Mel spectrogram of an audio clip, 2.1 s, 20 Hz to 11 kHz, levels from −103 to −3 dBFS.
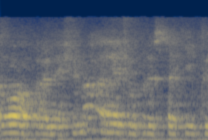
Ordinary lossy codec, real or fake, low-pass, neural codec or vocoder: MP3, 48 kbps; fake; 7.2 kHz; codec, 16 kHz, 6 kbps, DAC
